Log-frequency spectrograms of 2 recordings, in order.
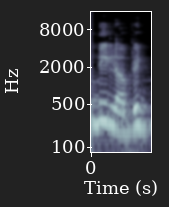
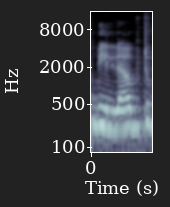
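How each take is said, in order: First: The ending is a separate syllable, three syllables. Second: The ending is a bare d, two syllables. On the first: It describes a noun or is itself a noun. "आप इसको बिलविड पढ़ रहे हो" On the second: It is an adjective followed by a preposition. "हम इसको बिलव्ड पढ़ते हैं"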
